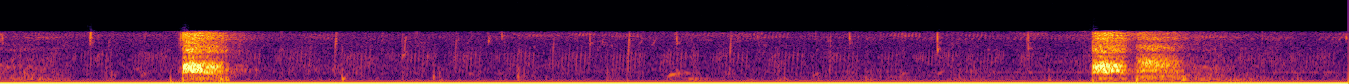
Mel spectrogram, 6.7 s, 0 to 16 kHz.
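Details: Sawing by Tingana, a wild leopard filmed with Thandi on the Djuma camera on 20 November 2018: a single harsh, breathy rasp, then a pause of several seconds, then two quick rasps close together over faint background noise.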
